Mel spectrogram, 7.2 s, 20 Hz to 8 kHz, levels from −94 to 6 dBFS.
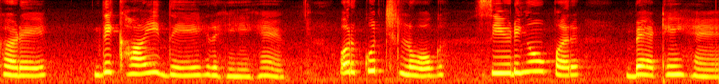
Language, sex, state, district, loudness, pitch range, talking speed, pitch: Hindi, female, Punjab, Kapurthala, -18 LUFS, 235-305 Hz, 100 wpm, 255 Hz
